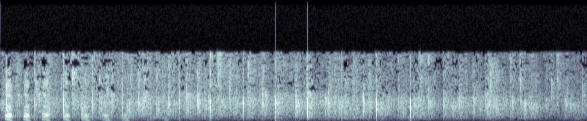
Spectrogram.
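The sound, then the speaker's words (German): An audience gives God a round of applause in thanks for the helpers present, a dense patter of many overlapping claps that holds for several seconds before thinning slightly toward the end, with no one speaking. “Und ich werde euch Gott dafür einen Applaus geben.”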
